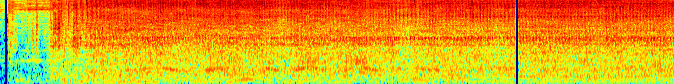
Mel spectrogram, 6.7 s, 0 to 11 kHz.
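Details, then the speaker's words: Tao Tao Thunder 50cc scooter with big-bore piston, 5400 km, just restarted after valve adjustment: buzzy single-cylinder idle hunting up and down; idle lowered via idle screw, owner suspects valves still out of adjustment; rough running. "So it's running, but it doesn't feel like it's running good. I brought the idle down a little bit with the idle screw, maybe that's why, but I think the valves are still out of adjustment."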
